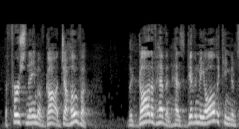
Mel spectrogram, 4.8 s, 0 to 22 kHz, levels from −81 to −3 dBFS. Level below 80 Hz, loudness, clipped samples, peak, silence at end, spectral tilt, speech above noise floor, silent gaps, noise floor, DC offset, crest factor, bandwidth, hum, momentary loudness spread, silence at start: -60 dBFS; -16 LUFS; under 0.1%; 0 dBFS; 0 s; -4 dB/octave; 38 dB; none; -54 dBFS; under 0.1%; 16 dB; 10 kHz; none; 8 LU; 0.1 s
